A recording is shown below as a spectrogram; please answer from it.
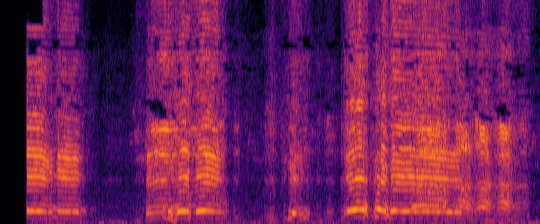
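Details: Goat giving loud, quavering, almost human-sounding bleats in three bursts, the middle and last ones long and wavering, with a short choppy sound between them; nothing else clearly heard.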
